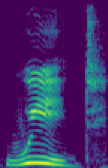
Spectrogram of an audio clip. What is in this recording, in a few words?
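"weed", Nigerian Pidgin, female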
